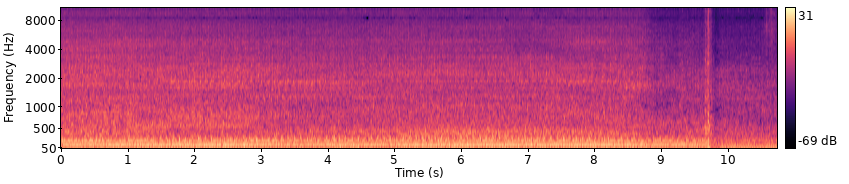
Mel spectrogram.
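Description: Kubota U55-5 mini excavator's diesel engine idling steadily, a replacement engine fitted this year. Just before the end there is a sharp click, and the hum then sounds lower and duller.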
